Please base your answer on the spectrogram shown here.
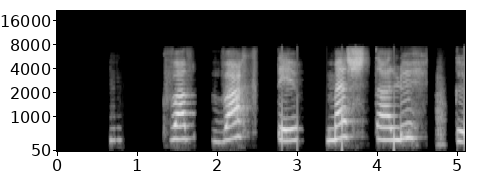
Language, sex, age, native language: Icelandic, female, 7, Icelandic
